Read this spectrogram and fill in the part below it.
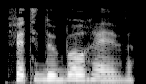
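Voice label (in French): "Faites de beaux rêves", French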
